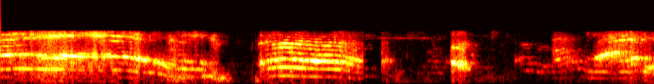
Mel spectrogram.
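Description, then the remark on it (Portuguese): A child screams and wails in loud, high-pitched bursts, several long strained cries broken by short pauses and a brief sharp yelp, with no other voices. “Sim, pode falar, tinha uma criança gritando aqui, né?”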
